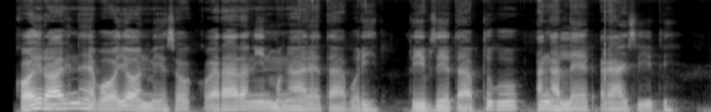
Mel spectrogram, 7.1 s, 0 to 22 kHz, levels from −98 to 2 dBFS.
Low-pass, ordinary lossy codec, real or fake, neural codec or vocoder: none; none; fake; vocoder, 44.1 kHz, 128 mel bands every 512 samples, BigVGAN v2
